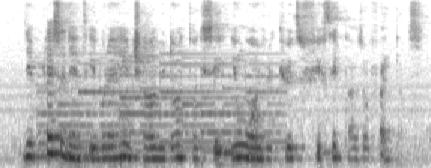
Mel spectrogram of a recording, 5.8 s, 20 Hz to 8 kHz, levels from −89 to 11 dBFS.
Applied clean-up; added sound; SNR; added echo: none; Electric guitar; 16 dB; none.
